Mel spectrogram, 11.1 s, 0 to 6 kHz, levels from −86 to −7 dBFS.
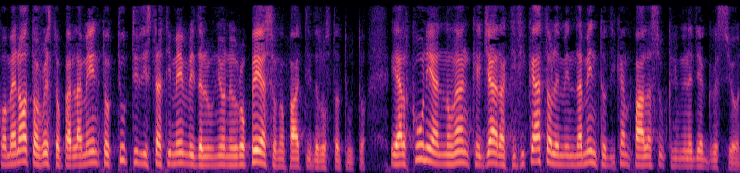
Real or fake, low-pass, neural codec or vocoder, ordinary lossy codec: fake; 5.4 kHz; codec, 16 kHz in and 24 kHz out, 0.9 kbps, LongCat-Audio-Codec, fine tuned four codebook decoder; MP3, 32 kbps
